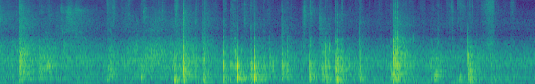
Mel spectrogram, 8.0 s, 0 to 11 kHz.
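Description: Plastic engine cover being set over a 2.0 HDI diesel engine and pressed down onto its mounts: a string of irregular knocks and clicks, the loudest about six seconds in.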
